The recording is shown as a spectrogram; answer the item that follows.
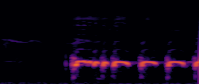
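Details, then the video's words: A local zebra dove, singing on a house terrace as a lure for other doves, gives one brief phrase of six or seven quick, mellow rolling coos. "perkutut lokal manggung di teras rumah bagus untuk pancingan"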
